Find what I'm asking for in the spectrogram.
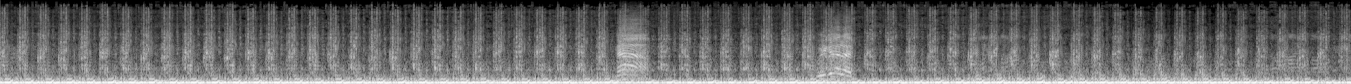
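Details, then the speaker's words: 1978 Chevy K10 V8 after sitting 27 years, revved a little once running: steady, even firing with a deep low rumble and no knocks or misses; it charges, has good oil pressure and temperature starting to rise. Normal running. "rev it a little bit it charges oh yeah oh yeah has good oil [Music] pressure temperature even starting to move oh yeah"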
